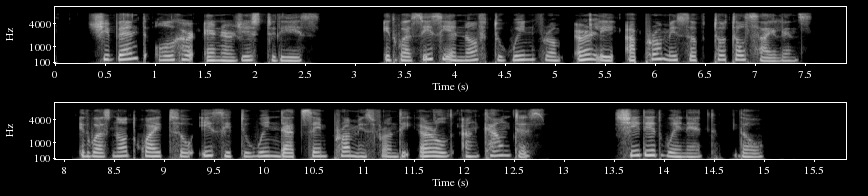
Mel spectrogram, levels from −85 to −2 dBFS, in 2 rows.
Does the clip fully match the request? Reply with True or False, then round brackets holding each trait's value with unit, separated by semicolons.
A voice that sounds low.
False (230 Hz)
